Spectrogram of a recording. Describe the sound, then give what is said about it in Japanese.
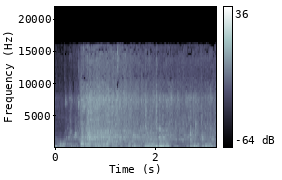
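A toilet flushing, with a loud, steady rush of water that swells early and then holds at a constant roar for about three seconds, with no voices over it. “ちょっとトイレの水を流すので、ちょっと音量注意で多分うるさいと思うので、すいません、流します。”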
